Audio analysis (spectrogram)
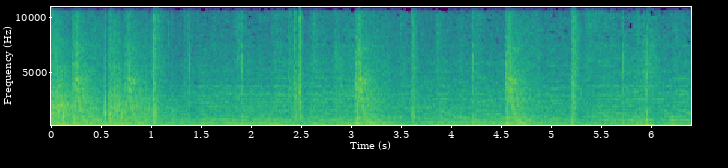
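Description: Heavy booming shotgun blasts in a comedic Lego stop-motion battle scene, several loud thumping reports a second or so apart over a rumbling background.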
